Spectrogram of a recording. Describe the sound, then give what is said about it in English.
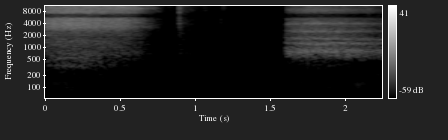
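Soft, airy deep breathing during a guided moment of relaxation in a morning church service. A long breath fades out, a short silence follows, and then another steady breath begins. The sound is faint and no one speaks. “So this morning, I want to invite you to take a deep breath.”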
